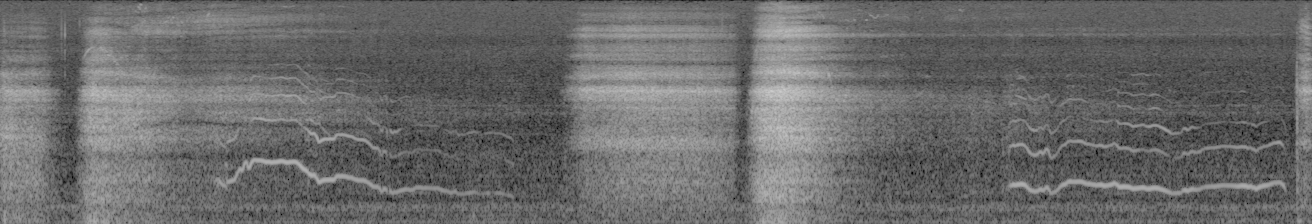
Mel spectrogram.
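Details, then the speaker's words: Adult exhaling just after vomiting, with phlegm; breathy exhalations carry a thin whistling, gliding tone, an expiratory wheeze that keeps him awake at night. "you hear that little wheeze oh that wheeze drove me nuts I couldn't fall asleep"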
